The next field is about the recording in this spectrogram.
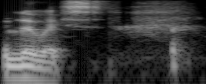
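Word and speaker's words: Lewes: i lose in what i say lose but everything apparently pronounced lewis oh louis fc yeah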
